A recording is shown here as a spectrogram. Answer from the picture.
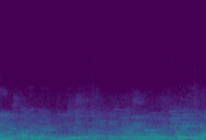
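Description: Many people talking at once in a large room: an indistinct hubbub of overlapping conversations.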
